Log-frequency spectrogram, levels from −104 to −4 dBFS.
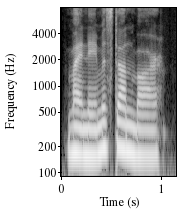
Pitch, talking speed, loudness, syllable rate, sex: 165 Hz, 210 wpm, -17 LUFS, 5.5 syllables/s, female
